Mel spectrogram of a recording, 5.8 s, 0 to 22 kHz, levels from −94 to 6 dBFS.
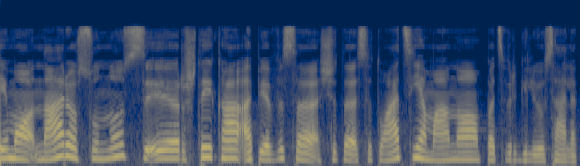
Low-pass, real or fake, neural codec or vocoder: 10.8 kHz; real; none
